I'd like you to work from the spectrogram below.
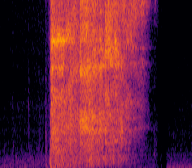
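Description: A glass shatters in a single bright crash lasting about a second, its shards crashing to the floor indoors and then falling silent.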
